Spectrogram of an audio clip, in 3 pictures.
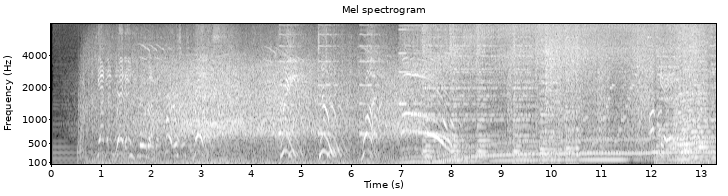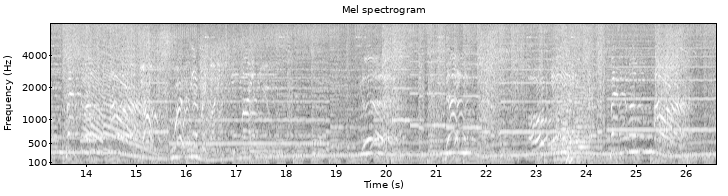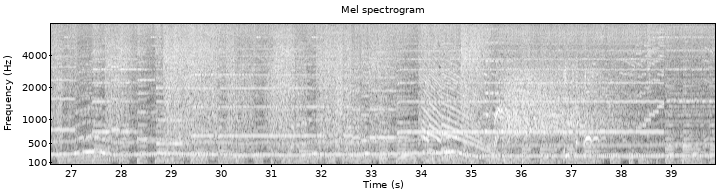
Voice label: announcer; waverace64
